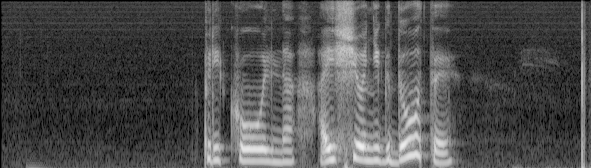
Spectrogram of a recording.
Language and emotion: Russian, positive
